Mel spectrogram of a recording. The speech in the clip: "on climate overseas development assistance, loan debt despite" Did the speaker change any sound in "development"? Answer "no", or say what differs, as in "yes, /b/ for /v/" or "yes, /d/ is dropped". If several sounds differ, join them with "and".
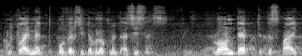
no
